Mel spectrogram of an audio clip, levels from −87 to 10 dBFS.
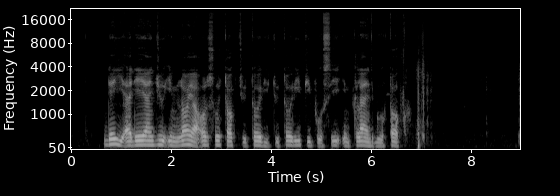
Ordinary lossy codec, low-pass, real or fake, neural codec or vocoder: none; 19.8 kHz; real; none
